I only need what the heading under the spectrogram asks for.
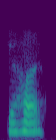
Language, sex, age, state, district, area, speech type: Assamese, female, 30-45, Assam, Biswanath, rural, conversation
